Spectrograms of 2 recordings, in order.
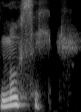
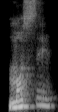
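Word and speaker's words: mósí: And you're going to say a, and we've been saying mosse here. A mosse at I've been mispronouncing it. I thought it was Mosi. It's yeah. say it again. Mosse. Some people say ma like mother.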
